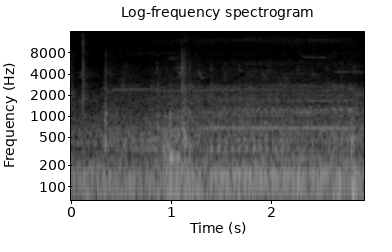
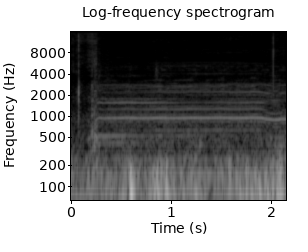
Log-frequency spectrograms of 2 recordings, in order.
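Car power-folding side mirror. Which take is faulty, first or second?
first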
